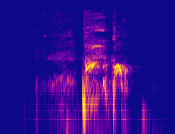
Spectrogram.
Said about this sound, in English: I know it's not very gentlemanlike to be coughing on mucus during a recording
